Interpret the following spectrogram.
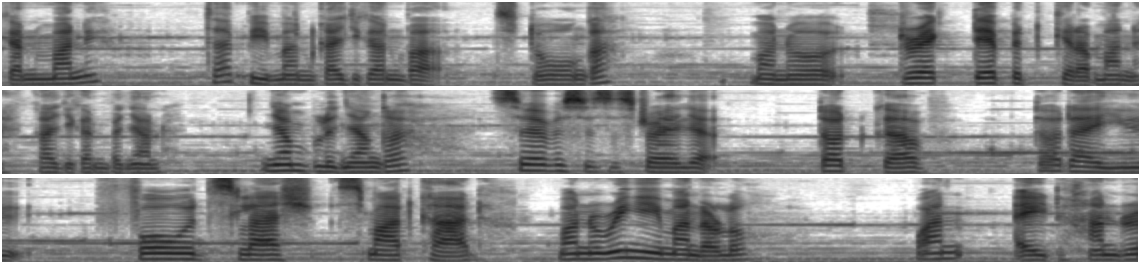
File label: enhanced income management, Warlpiri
